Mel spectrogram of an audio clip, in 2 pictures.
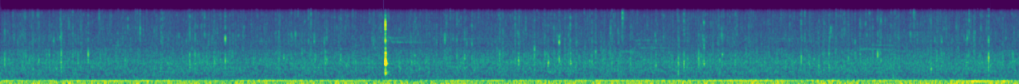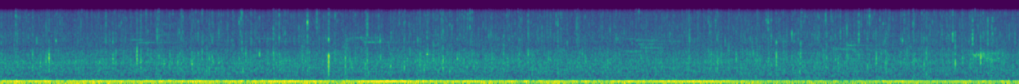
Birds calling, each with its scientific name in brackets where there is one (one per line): Red-bellied Woodpecker (Melanerpes carolinus)
Black-capped Chickadee (Poecile atricapillus)
Wood Thrush (Hylocichla mustelina)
